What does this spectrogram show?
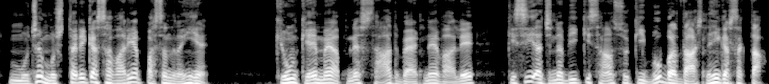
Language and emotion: Urdu, disgusted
